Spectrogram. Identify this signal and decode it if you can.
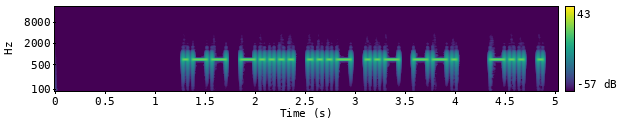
Morse code, heard as a keyed tone, about 25 wpm, 700 Hz. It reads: W6VUG DE
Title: USA Callsign DE Callsign - 5 Characters - 25wpm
